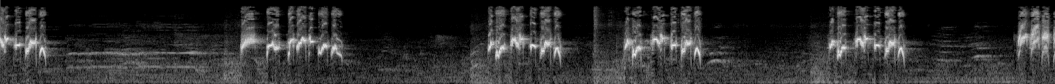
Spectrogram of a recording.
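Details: Red-whiskered bulbul singing, used to train a wild-caught bird: six short, rasping bursts of jumbled chirps spread unevenly, some close together, with a faint low hum in the pauses.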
